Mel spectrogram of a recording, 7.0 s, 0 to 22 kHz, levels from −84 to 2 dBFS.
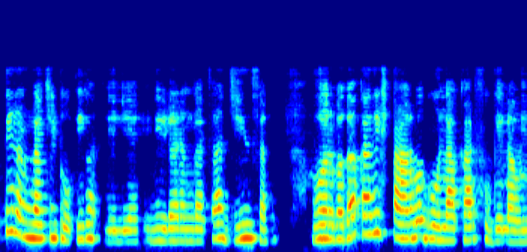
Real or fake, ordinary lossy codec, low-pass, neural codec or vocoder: fake; none; 7.2 kHz; codec, 44.1 kHz, 2.6 kbps, SNAC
